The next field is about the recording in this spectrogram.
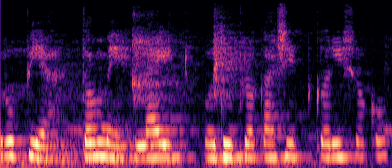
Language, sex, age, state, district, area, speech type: Gujarati, female, 30-45, Gujarat, Morbi, urban, read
